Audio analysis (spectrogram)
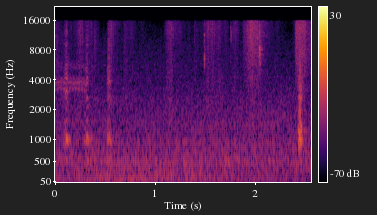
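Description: Chickens of several mixed breeds cluck softly in a farming video game, a few brief, faint clucks scattered over quiet background ambience.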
